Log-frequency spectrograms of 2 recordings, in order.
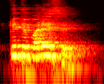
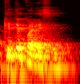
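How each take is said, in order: First: Raised, higher-pitched question to the congregation; insistent repeat. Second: Said in the usual way. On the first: Real, not acted. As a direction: press the question on the listeners, pitched up. (pregunta insistente, en tono más alto)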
